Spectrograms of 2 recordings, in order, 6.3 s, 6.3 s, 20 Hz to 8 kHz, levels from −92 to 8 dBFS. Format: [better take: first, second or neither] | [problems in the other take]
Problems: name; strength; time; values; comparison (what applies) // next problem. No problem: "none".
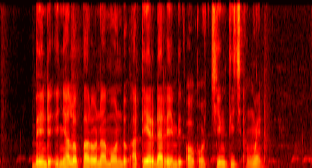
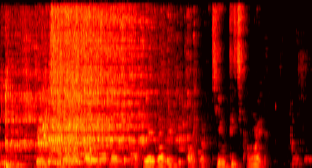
first | noise reduction (classical method WPE with log-MMSE)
